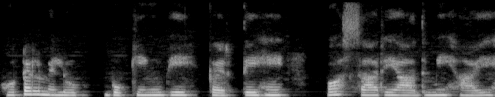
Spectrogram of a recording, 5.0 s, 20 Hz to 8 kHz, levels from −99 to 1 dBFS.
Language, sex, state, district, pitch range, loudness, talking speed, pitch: Hindi, female, Uttar Pradesh, Etah, 210-220 Hz, -27 LUFS, 145 wpm, 220 Hz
